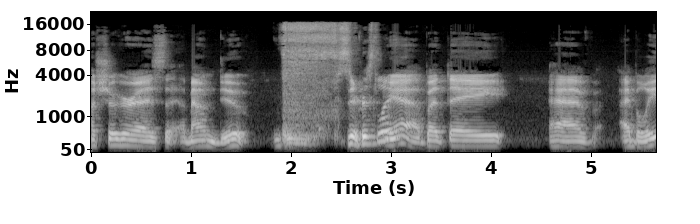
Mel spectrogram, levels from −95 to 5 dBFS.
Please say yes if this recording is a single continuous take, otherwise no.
yes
